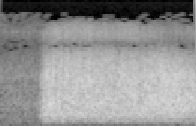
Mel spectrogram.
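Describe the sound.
A ship's cannon broadside fires as one sudden loud boom that swells into a sustained, rumbling roar of blast noise, with no voices.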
